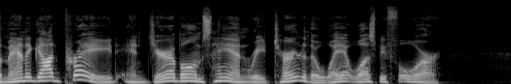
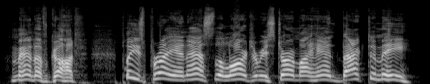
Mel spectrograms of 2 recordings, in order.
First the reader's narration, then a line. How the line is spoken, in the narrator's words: He yelled again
